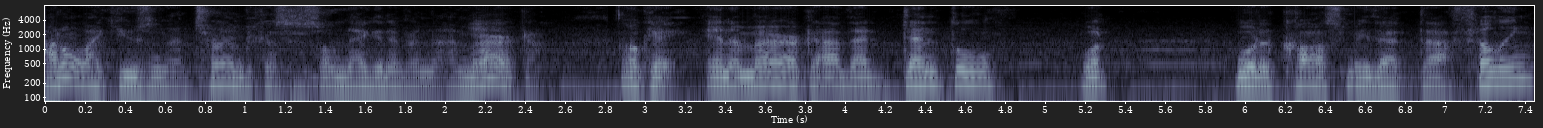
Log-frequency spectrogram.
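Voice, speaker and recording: A man speaks very fast in a fairly high voice for a man, with ordinary pitch variation. Noticeable background noise sits behind him. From Cuba. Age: 60s. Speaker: traveler. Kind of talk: casual chat. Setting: restaurant.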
